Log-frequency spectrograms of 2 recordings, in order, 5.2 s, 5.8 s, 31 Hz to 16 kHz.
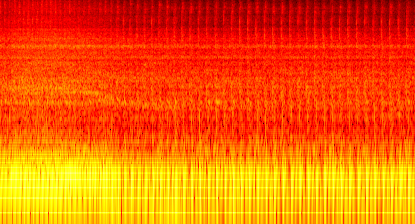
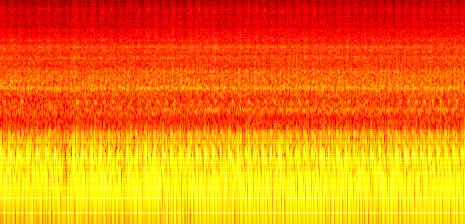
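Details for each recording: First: Yamaha Star 650 V-twin after carburetor rebuild, idle on choke with little fresh gas: fast, slightly lumpy steady low thump, no knocks or misses; normal choke idle. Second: Yamaha Star 650 twin, fully warmed up and off choke after carb rebuild: lumpy, slightly irregular idle evens out into a steadier beat as the carb balance screw is turned during sync; uneven idle from unbalanced carburetors.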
